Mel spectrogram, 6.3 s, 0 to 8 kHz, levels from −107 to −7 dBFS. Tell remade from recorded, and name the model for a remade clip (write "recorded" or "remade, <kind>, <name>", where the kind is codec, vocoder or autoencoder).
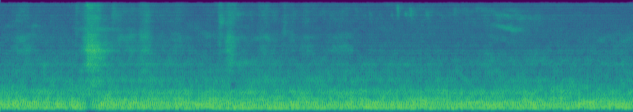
remade, vocoder, Vocos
